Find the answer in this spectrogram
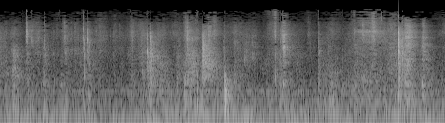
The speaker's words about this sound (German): Der ist so lang. Mal viel blättern.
